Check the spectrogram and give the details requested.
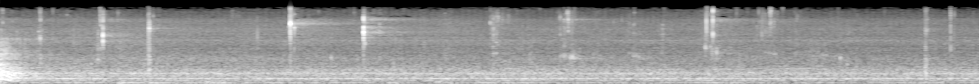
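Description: Close-up mouth sounds of a child chewing and biting prawn: scattered wet smacks and sharp clicks, about a dozen of them, over a faint steady hum.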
